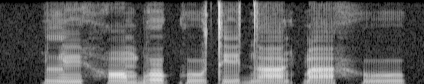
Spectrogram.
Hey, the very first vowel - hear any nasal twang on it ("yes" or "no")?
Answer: yes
